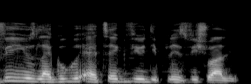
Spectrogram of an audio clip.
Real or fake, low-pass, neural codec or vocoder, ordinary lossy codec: real; 7.2 kHz; none; none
